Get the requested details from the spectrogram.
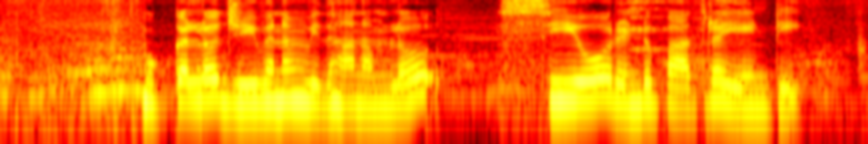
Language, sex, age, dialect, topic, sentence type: Telugu, female, 31-35, Telangana, agriculture, question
